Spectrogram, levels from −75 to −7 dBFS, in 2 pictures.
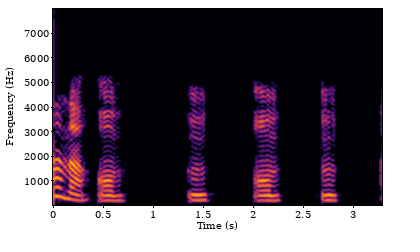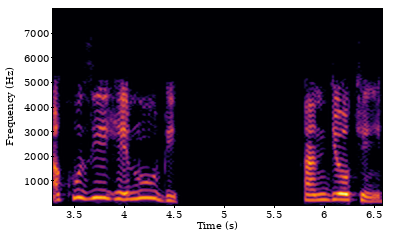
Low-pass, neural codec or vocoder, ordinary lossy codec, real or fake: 7.2 kHz; vocoder, 22.05 kHz, 80 mel bands, Vocos; none; fake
